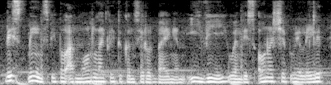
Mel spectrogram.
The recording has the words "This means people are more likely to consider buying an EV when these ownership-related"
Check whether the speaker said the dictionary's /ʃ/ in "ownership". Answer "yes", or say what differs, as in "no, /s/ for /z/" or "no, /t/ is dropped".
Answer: yes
